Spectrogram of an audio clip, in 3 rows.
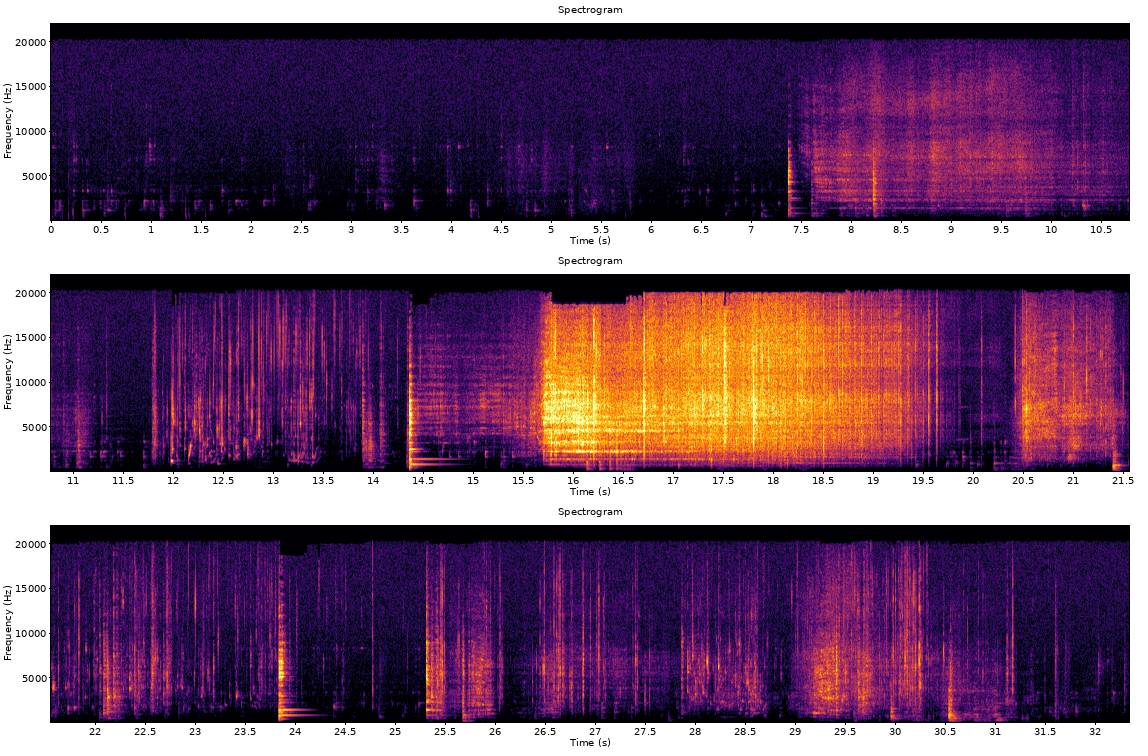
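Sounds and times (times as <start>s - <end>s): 
sizzling: 7.4s - 11.1s, 14.4s - 24.1s, 25.3s - 31.4s.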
